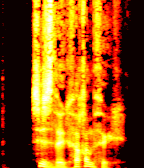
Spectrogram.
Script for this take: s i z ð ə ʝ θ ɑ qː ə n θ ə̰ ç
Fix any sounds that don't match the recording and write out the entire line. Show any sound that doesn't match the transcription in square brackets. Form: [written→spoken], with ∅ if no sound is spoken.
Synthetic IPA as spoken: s i z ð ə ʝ θ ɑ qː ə [n→m] θ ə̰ ç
